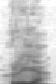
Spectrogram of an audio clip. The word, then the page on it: rija: Vafsi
